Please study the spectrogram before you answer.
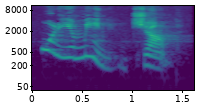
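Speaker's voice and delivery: high, loud panicked protest. Acted. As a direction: protest in alarm. Hiccup panics at the drop.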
